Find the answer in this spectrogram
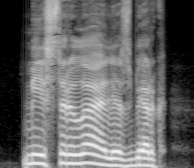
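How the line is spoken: Dry reply. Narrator (Russian): сухо ответила Рэйчел

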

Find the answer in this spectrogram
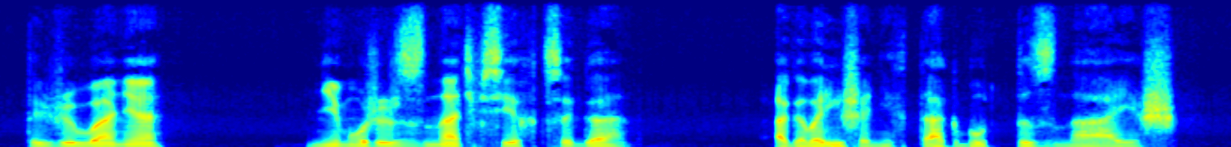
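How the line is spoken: Quiet. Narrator (Russian): тихо сказала Настя

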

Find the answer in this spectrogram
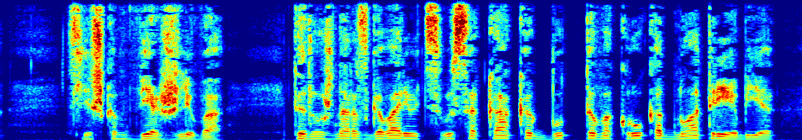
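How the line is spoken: Whisper in the ear. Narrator (Russian): Гарри зашептал ей в ухо

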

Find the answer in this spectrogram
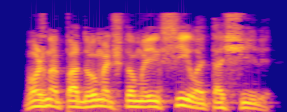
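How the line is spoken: Grumbling. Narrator (Russian): проворчал полубой

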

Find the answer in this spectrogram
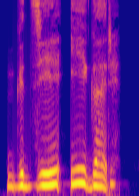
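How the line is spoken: Hoarse question. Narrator (Russian): спрашиваю севшим голосом

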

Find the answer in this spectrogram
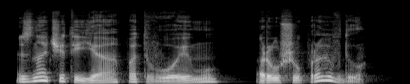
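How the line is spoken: Calm question. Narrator (Russian): спокойно спросил великий князь

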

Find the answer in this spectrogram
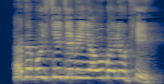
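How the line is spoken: Yelling. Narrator (Russian): вопил он

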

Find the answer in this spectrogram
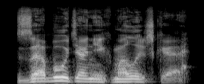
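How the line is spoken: Hoarse rasp. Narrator (Russian): прохрипел он

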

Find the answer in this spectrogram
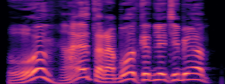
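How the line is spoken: Pleased chuckle. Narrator (Russian): довольно хохотнул менеджер

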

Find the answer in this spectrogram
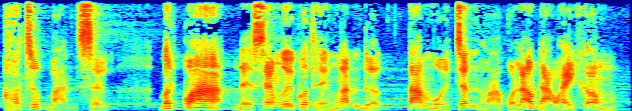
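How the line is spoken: Old man muttering. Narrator (Vietnamese): lão đạo sĩ lẩm bẩm

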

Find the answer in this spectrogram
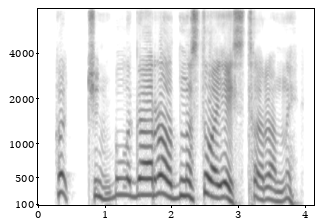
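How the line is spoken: Grumbled. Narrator (Russian): пробурчала Царёва

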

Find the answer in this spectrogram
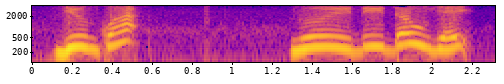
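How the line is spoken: Sudden loud shout. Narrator (Vietnamese): Cầu Thiên Xích đột nhiên quát to

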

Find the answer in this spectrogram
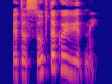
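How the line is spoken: Laughing at own joke. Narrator (Russian): расхохотался собственной шутке

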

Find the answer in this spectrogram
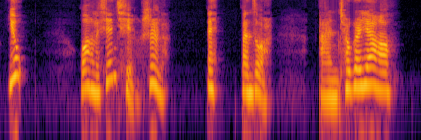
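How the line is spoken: Loud, quick. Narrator (Chinese): 李伟立刻高声道

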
